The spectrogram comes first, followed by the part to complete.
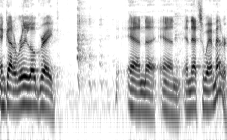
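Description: A man speaks with an American accent at a medium pitch. His pace is fairly slow. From California. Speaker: pastor. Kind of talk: sermon. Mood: humorous, relaxed. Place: church.

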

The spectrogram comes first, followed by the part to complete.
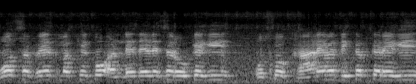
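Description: With audible room echo and light background noise, a man talks fairly slowly at a high pitch. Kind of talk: public talk to farmers. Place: tent. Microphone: podium.

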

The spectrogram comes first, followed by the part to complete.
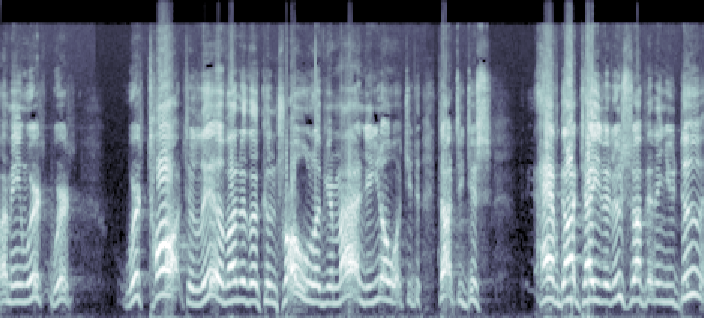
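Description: With a quiet background, a man talks at a moderate pace in a high pitch. His pitch varies in an ordinary way, while his loudness swings widely. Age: 70s. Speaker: preacher. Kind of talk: sermon. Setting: church. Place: church.

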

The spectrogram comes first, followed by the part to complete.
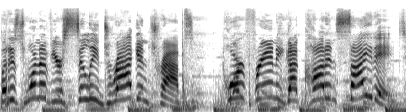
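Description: A cartoonish character voice, bright and sharp, moves at a moderate pace with lively intonation. Faint music sits in the background.

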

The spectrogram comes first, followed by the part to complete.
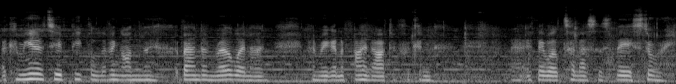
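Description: A woman at a fairly quick pace, with clear music in the background. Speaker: travel narrator. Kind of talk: casual vlog chat. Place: open country. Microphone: phone near.

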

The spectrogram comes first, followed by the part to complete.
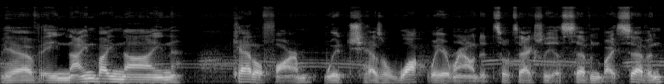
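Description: Over music in the background, a man with a fairly low pitch speaks at a fairly slow pace with lively intonation. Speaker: game narrator. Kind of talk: casual gameplay commentary.

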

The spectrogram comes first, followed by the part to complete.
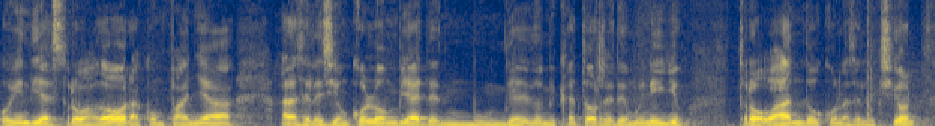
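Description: Speaking at a fairly quick pace, the man has a dark, mellow tone and fairly even intonation. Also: medium pitch for a man. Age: 30s. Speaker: senator and trova singer; senator. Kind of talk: interview. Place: studio. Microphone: lapel.

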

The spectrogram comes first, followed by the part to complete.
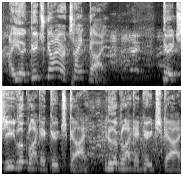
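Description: Against noticeable background noise, a man with a high pitch and very wide pitch swings talks at a moderate pace with very even loudness and long, frequent pauses. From New Zealand. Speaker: comedian. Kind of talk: stand-up comedy. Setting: stage with audience. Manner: animated; crude, bantering with audience. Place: stage. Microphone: handheld.

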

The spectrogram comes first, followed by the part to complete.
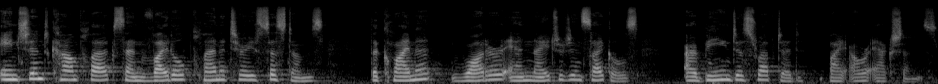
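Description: Fairly slow speech from a woman, with ordinary pitch variation. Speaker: worship leader; speaker. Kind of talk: reading aloud. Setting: church. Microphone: podium.

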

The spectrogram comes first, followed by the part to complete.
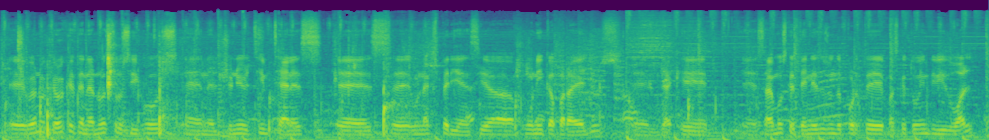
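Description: Loud music plays behind a man who talks at a moderate pace, the sound dry with no echo. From Colombia. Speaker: tennis parent and recreational player. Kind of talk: interview answer. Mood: friendly, relaxed. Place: stadium.

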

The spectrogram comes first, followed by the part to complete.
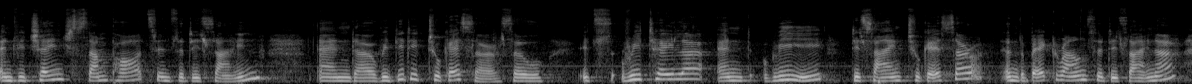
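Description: A woman with a German accent speaks over light background noise. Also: fairly low pitch for a woman, fairly slow pace. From Germany. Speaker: watch brand executive; panelist. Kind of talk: panel discussion. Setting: stage with audience. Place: hall.

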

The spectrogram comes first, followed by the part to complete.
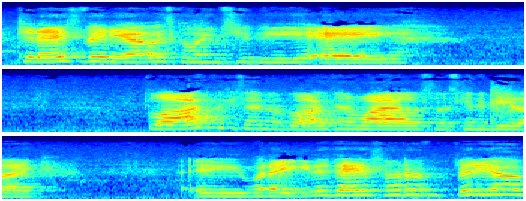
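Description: Woman at a moderate pace with ordinary pitch variation, audible room echo and light background noise. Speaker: vlogger. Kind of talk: casual vlog chat. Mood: relaxed, chatty. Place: kitchen. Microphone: camera far.

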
